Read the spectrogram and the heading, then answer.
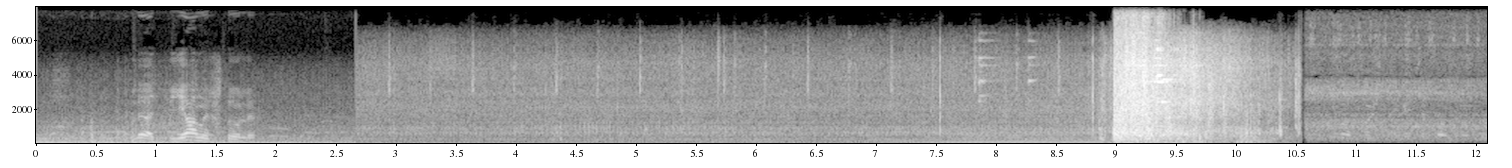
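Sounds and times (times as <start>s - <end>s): car engine hum: 0.0s - 10.7s
road noise: 0.0s - 12.0s
faint light ticks: 2.9s - 7.7s.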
